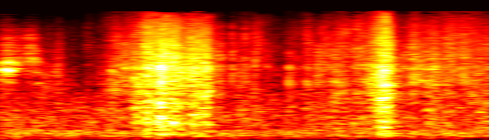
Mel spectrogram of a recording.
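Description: Clear plastic wrapping and protective film crinkling as it is pulled off a new lighted makeup mirror, with a louder rustle a little over half a second in and a short, sharp crackle near the end.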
